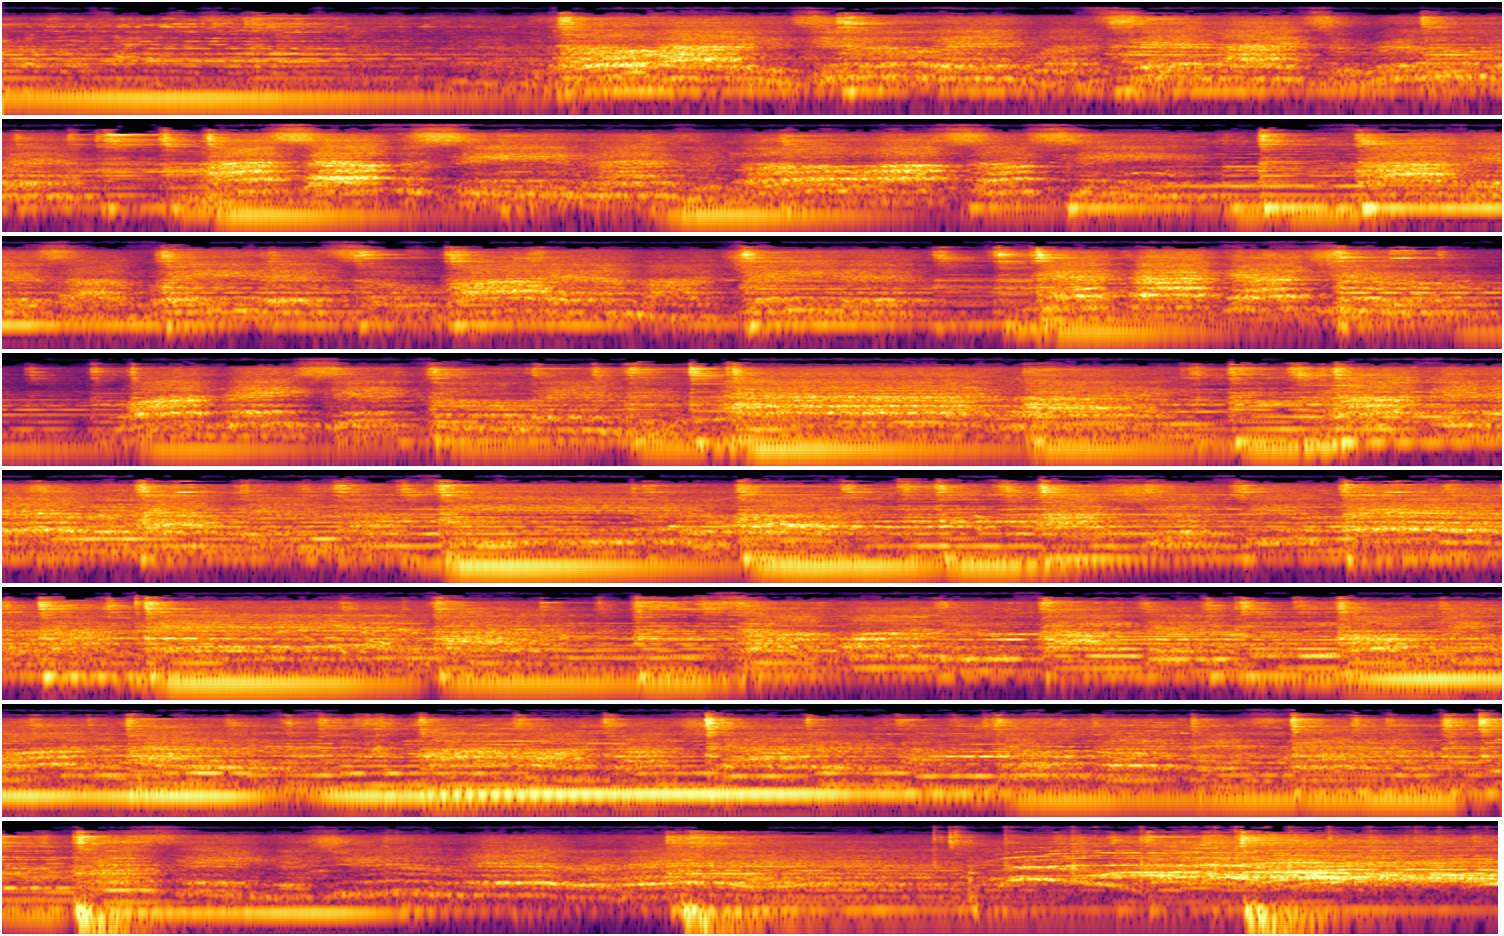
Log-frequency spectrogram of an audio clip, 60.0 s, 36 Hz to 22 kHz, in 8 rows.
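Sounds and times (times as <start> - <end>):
acoustic guitar strumming: 0.0 - 57.5, 58.6 - 59.9
bowed violins: 23.2 - 55.1.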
